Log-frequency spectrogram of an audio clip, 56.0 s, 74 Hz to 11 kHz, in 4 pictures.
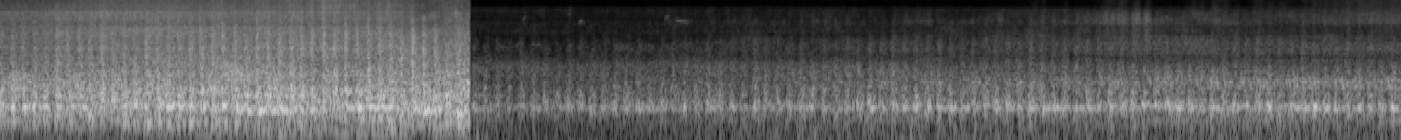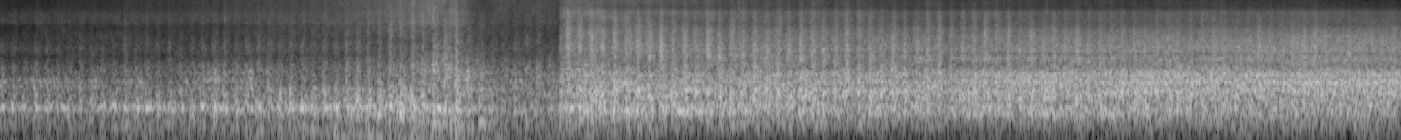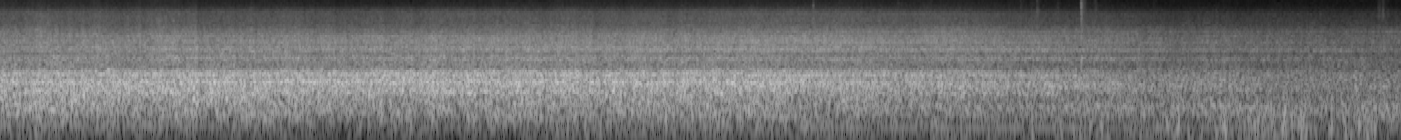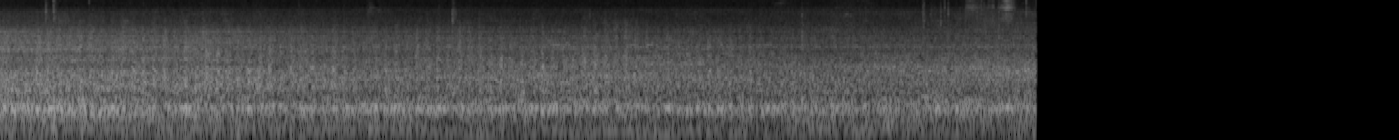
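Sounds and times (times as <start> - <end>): steam locomotive under steam: 0.0 - 52.4
train coaches rumbling past: 0.0 - 52.4.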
